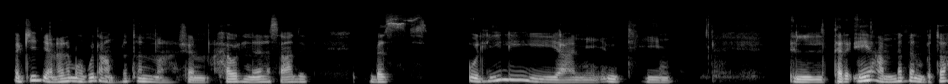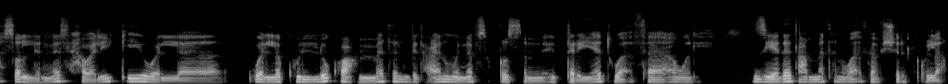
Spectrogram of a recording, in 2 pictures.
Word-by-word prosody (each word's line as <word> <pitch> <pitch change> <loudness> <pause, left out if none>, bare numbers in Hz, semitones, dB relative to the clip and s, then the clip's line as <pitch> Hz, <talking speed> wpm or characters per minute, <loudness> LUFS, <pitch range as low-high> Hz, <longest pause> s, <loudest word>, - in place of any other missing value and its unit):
أكيد، 190 -3 +2
يعني 120 -4 +2
أنا 140 - +4
موجود 155 +3 +1
عامةً 130 +1 -2 0.2
عشان 100 -1 -2
أحاول 125 0 +2
إن 115 -2 0
أنا 120 +2 +2
أساعدِك، 120 0 -3 0.6
بس 115 0 -2 0.4
قولي 160 +5 +2
لي 185 - +1
يعني 105 -1 -3
أنتِ 125 -2 -2 1.6
الترقية 120 - +5
عامةً 150 -3 +1 0.2
بتحصل 150 -1 +1
للناس 105 +7 -1
حواليكِ 110 +9 -2 0.3
والّا 95 -3 -1 0.2
والّا 115 -4 +3
كلكم 115 +6 +3
عامةً 105 +6 0
بتعانوا 120 0 -1
من 105 - +1
نفس 115 +2 -2
القصة، 110 -2 -3
إن 100 0 -1
الترقيات 105 +3 -2
واقفة 110 +1 -1
أو 105 -1 -4
ال 105 - -9 0.6
الزيادات 125 +2 +4
عامةً 115 +3 -1
واقفة 115 +2 -3
في 110 - -12
الشركة 120 0 -3
كلها؟ 95 -1 -2
115 Hz, 125 wpm, -25 LUFS, 105-130 Hz, 1.6 s, الترقية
